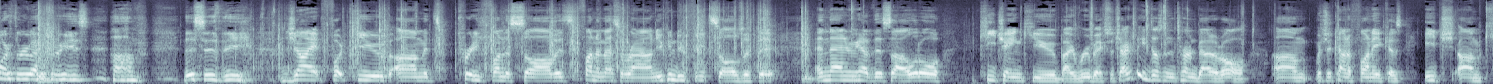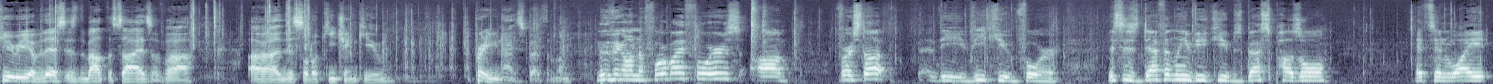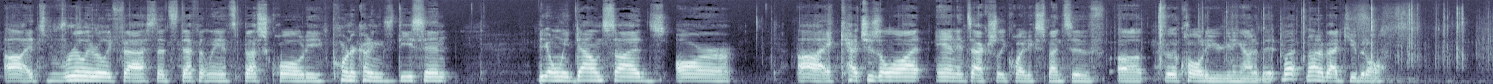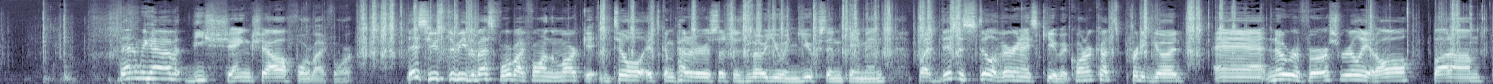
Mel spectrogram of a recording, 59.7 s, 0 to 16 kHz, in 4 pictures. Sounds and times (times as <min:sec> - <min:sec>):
Speech: 0:00.0 - 0:18.9, 0:19.7 - 0:28.3, 0:29.1 - 0:34.4, 0:35.2 - 0:37.2, 0:37.8 - 0:43.9, 0:46.0 - 0:59.7
Inside, small room: 0:00.0 - 0:59.7.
